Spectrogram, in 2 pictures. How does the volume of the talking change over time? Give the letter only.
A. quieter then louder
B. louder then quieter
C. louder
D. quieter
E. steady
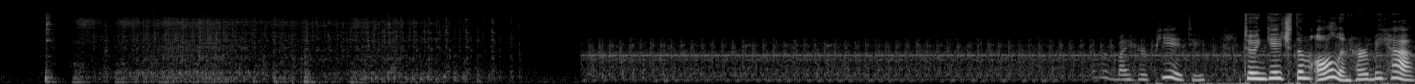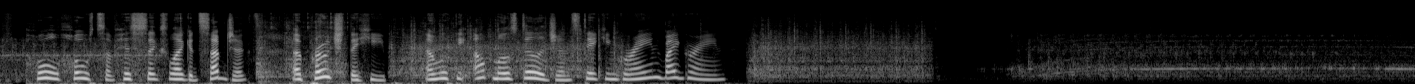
E.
